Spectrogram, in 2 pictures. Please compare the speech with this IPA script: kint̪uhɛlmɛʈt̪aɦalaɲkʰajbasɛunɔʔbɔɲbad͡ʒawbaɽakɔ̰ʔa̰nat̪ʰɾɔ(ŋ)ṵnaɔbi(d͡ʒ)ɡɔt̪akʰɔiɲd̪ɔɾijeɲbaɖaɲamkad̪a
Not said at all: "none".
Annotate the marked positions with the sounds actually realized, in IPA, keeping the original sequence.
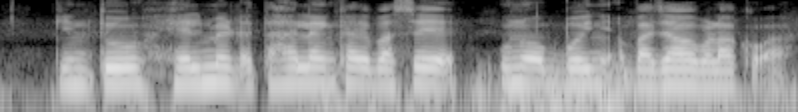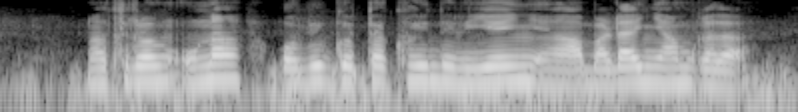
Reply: ŋ, none

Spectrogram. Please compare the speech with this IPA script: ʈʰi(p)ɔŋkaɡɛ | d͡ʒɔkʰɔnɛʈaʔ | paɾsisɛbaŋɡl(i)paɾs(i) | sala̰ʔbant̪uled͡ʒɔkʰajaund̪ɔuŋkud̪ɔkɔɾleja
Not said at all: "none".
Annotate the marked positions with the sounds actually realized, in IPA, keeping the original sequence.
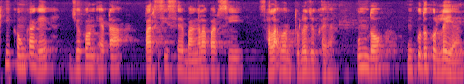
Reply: k, a, i

